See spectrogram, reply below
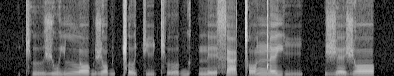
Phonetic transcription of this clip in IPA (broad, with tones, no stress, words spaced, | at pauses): cʰɯ˧˩˧ ʒu˧˩˧jlːɔ˧ɡ ʒɔ˧ɡǁɤ˧˩˧ci˨˩cʰɤ˩˥ɡ | ne˨˩ sa˧˩˧ ǀɔ˩˥ŋ͡ǃɛ˥ji˧˩˧ | ʒɛ˨˩ʒɔ˥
